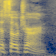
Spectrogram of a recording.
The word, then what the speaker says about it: Sauternes: Forgive my pronunciation. Waitrose number one, Saltiness. – Oh yeah. Saturnus. Oh, oh, it's a Sauternes.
